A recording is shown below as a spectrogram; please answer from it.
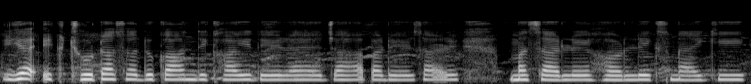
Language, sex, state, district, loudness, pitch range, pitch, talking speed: Hindi, female, Bihar, Patna, -18 LUFS, 210-225 Hz, 215 Hz, 135 wpm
